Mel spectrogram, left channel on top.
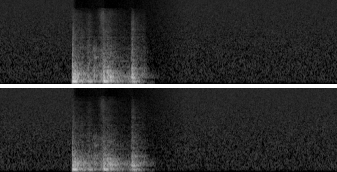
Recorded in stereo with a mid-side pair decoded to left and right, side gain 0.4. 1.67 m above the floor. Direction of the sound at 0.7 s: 45° left.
